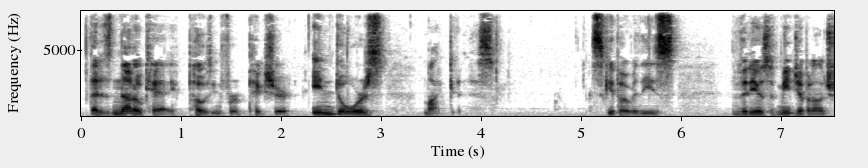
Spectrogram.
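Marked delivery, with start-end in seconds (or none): 3.4-4.2 breathy embarrassed whisper. Real, not acted. Vlogger cringes at own photo, whispering. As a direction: whisper it in horror.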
